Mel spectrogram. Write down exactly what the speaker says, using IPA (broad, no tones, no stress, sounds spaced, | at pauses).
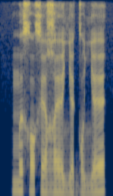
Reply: m ə x ɔ x ɛ ʁ ɛ ʎ ɛ ɡ ɔ ʎ ɛ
